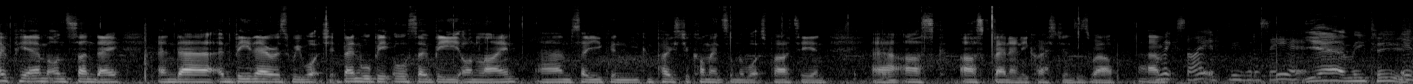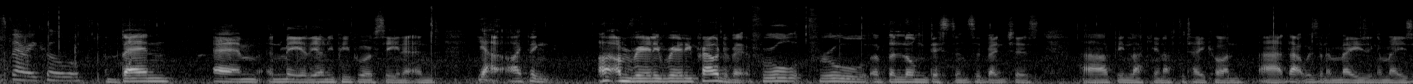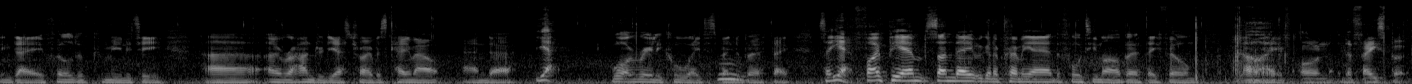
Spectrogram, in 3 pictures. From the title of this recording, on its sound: Live From the Campfire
